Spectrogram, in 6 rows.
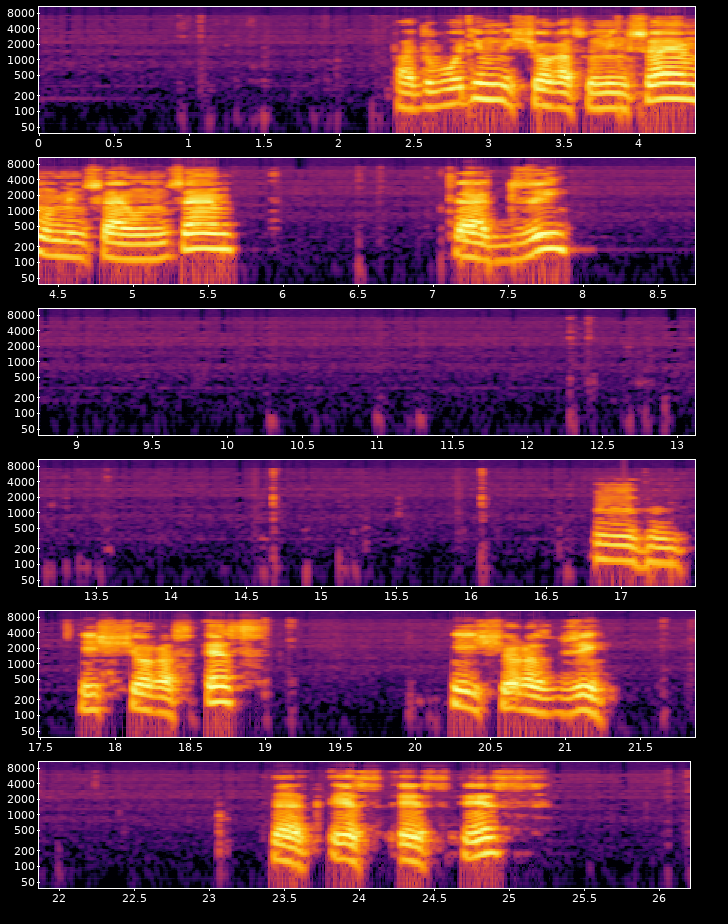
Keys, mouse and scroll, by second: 2.5-3.1 shift+middle drag, 4.0 s, 7.6 g, 13.9-14.7 shift+middle drag, 15.5-16.2 shift+middle drag, 17.4 s, 20.0 g, 23.6 s.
